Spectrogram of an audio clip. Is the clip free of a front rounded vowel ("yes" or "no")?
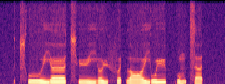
no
